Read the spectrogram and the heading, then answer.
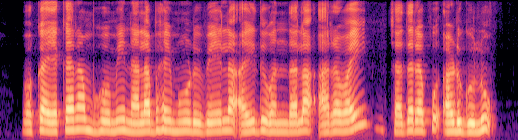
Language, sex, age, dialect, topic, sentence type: Telugu, female, 31-35, Telangana, agriculture, statement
